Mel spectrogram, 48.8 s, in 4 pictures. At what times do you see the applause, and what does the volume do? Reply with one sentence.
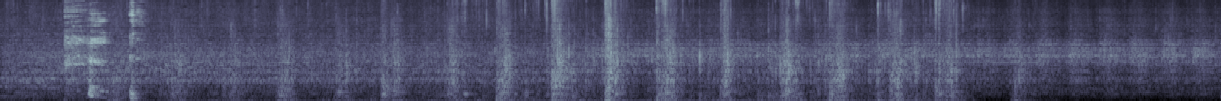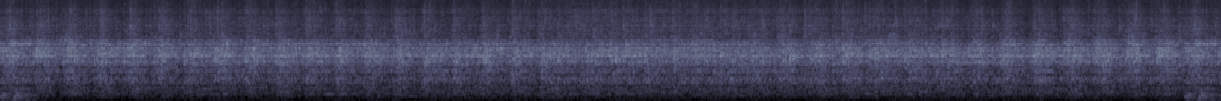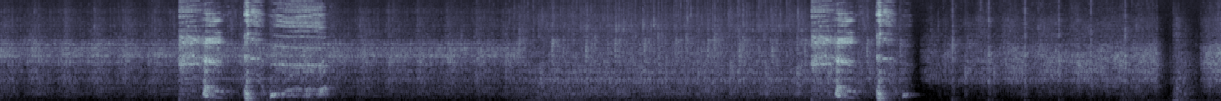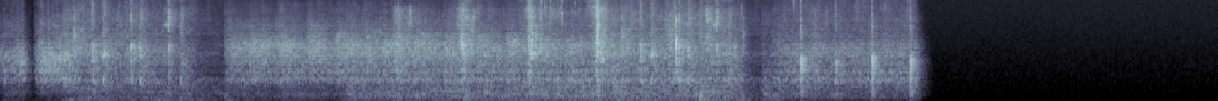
The applause can be heard from 0.0 to 45.9 s, getting louder.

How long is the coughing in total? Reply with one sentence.
The coughing can be heard for 3 seconds in total.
